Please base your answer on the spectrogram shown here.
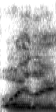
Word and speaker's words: Euler: guy's name is euler he oiler sorry see mispronounced again his name is euler he pre he uh discovered this sort of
